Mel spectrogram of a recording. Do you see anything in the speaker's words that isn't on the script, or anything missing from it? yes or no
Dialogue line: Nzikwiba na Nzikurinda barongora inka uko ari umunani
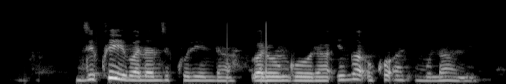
no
